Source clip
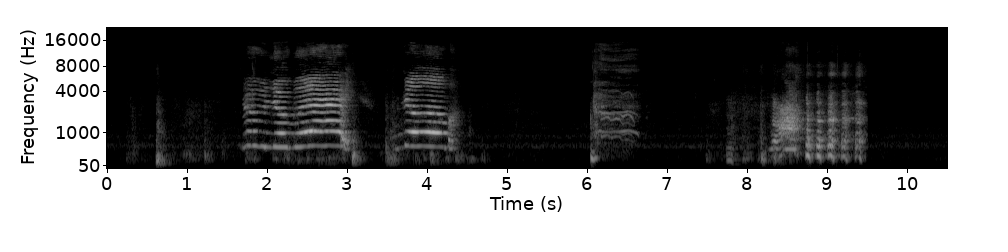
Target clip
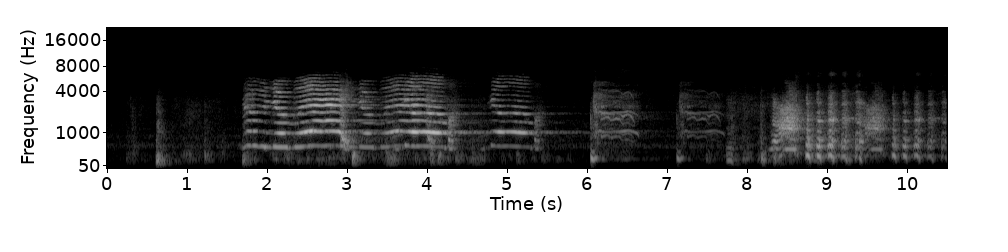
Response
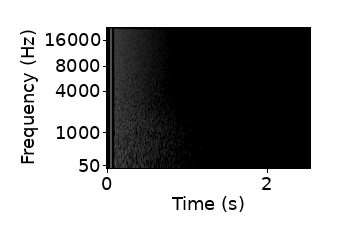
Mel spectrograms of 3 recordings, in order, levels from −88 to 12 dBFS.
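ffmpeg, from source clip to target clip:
-filter_complex "[0:a]lowpass=f=4400:w=0.5412,lowpass=f=4400:w=1.3066,aecho=1:1:1076:0.335,asplit=2[s0][s1];[1:a]atrim=start_sample=2205[s2];[s1][s2]afir=irnorm=-1:irlink=0,volume=0.15[s3];[s0][s3]amix=inputs=2:normalize=0,volume=1.19"

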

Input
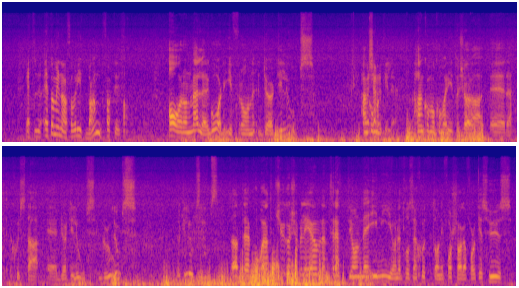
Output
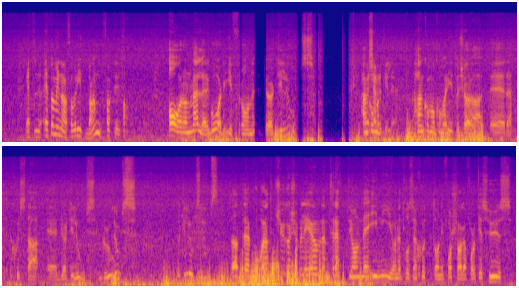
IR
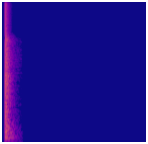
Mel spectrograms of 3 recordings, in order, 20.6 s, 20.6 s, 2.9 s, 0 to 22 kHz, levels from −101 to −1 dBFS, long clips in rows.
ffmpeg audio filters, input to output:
-filter_complex "[0:a]asplit=3[s0][s1][s2];[s0]afade=t=out:st=4.74:d=0.02[s3];[s1]agate=range=0.0178:threshold=0.02:ratio=16:detection=peak,afade=t=in:st=4.74:d=0.02,afade=t=out:st=6.92:d=0.02[s4];[s2]afade=t=in:st=6.92:d=0.02[s5];[s3][s4][s5]amix=inputs=3:normalize=0,volume=1.78"

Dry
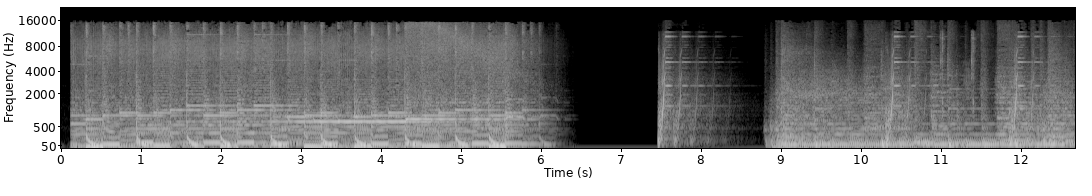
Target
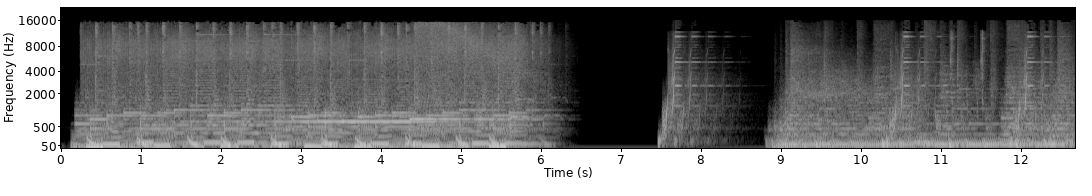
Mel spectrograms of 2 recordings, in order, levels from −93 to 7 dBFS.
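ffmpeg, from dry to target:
-filter_complex "[0:a]acrossover=split=220|1200[s0][s1][s2];[s1]adelay=50[s3];[s2]adelay=120[s4];[s0][s3][s4]amix=inputs=3:normalize=0,aeval=exprs='0.596*(cos(1*acos(clip(val(0)/0.596,-1,1)))-cos(1*PI/2))+0.00376*(cos(3*acos(clip(val(0)/0.596,-1,1)))-cos(3*PI/2))':c=same,volume=0.631"

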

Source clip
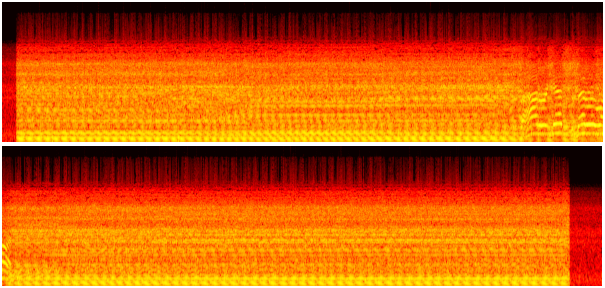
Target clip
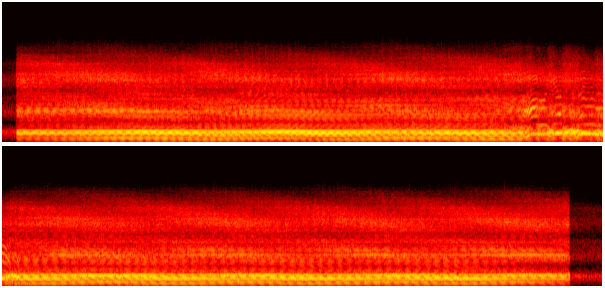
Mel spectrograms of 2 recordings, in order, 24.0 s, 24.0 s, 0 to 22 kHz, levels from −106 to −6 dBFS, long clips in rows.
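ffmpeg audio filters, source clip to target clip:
-filter_complex "[0:a]afftfilt=real='re*pow(10,6/40*sin(2*PI*(0.76*log(max(b,1)*sr/1024/100)/log(2)-(-0.35)*(pts-256)/sr)))':imag='im*pow(10,6/40*sin(2*PI*(0.76*log(max(b,1)*sr/1024/100)/log(2)-(-0.35)*(pts-256)/sr)))':win_size=1024:overlap=0.75,adynamicequalizer=threshold=0.00158:dfrequency=4300:dqfactor=7.3:tfrequency=4300:tqfactor=7.3:attack=5:release=100:ratio=0.375:range=2:mode=boostabove:tftype=bell,acrossover=split=220|790|3700[s0][s1][s2][s3];[s0]dynaudnorm=f=170:g=21:m=5.01[s4];[s4][s1][s2][s3]amix=inputs=4:normalize=0,asplit=3[s5][s6][s7];[s5]bandpass=f=300:t=q:w=8,volume=1[s8];[s6]bandpass=f=870:t=q:w=8,volume=0.501[s9];[s7]bandpass=f=2240:t=q:w=8,volume=0.355[s10];[s8][s9][s10]amix=inputs=3:normalize=0,asoftclip=type=tanh:threshold=0.0211,volume=1.12"

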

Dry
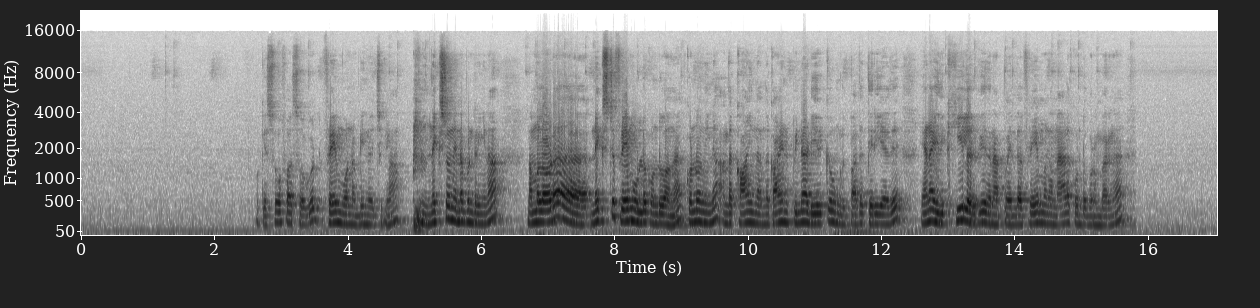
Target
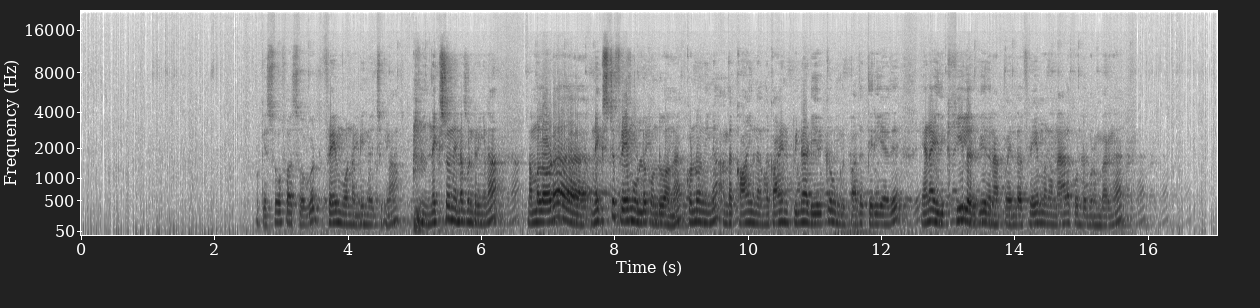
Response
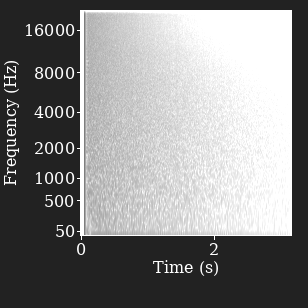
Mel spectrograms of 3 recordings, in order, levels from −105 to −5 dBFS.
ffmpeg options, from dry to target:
-filter_complex "[0:a]aeval=exprs='val(0)*gte(abs(val(0)),0.00841)':c=same,asplit=2[s0][s1];[s1]adelay=350,lowpass=f=4400:p=1,volume=0.2,asplit=2[s2][s3];[s3]adelay=350,lowpass=f=4400:p=1,volume=0.37,asplit=2[s4][s5];[s5]adelay=350,lowpass=f=4400:p=1,volume=0.37,asplit=2[s6][s7];[s7]adelay=350,lowpass=f=4400:p=1,volume=0.37[s8];[s0][s2][s4][s6][s8]amix=inputs=5:normalize=0,volume=0.668"

